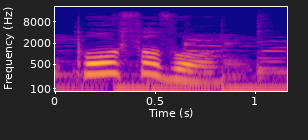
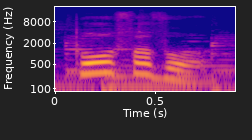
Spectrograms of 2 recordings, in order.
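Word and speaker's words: por favor: It sounds like pavo with the emphasis on that last syllable. Listen, poor favore. Now you poor favore.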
